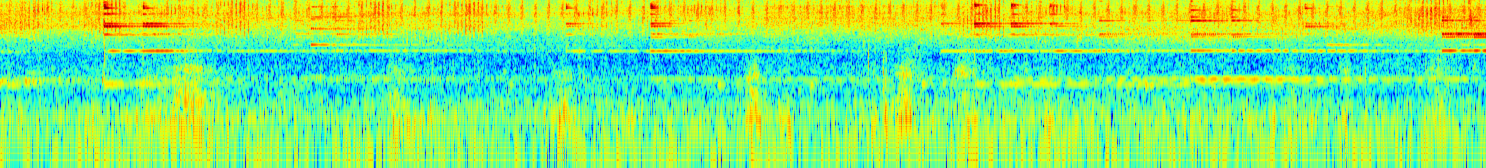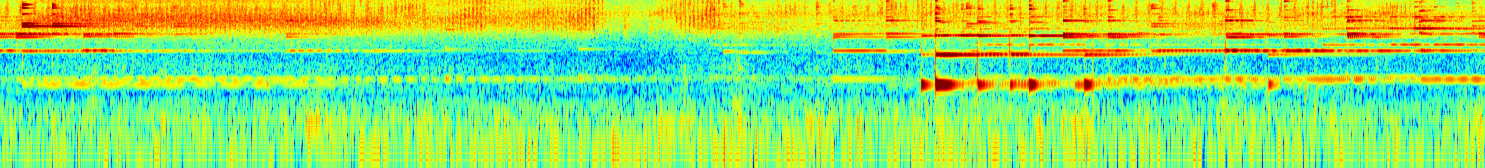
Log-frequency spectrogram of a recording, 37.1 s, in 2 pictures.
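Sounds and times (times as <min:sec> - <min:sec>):
cowbells on a prairie: 0:00.0 - 0:37.1
crickets chirping on a prairie: 0:00.0 - 0:37.1.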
